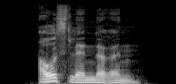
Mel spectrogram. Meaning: female equivalent of Ausländer (“foreigner”)
- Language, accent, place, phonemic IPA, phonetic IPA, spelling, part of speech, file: German, Germany, Berlin, /ˈaʊ̯sˌlɛndəʁɪn/, [ˈʔaʊ̯sˌlɛndəʁɪn], Ausländerin, noun, De-Ausländerin.ogg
